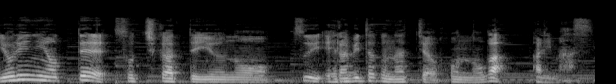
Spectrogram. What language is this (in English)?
Japanese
